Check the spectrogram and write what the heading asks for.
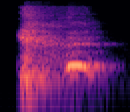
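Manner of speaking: sudden loud sneeze; a real sneeze bursts out; sneezing. Real, not acted. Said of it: "I'm gonna sneeze in a minute".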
